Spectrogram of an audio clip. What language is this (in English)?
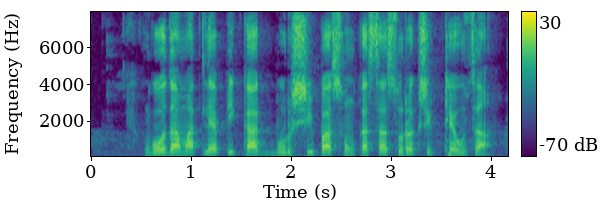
Marathi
